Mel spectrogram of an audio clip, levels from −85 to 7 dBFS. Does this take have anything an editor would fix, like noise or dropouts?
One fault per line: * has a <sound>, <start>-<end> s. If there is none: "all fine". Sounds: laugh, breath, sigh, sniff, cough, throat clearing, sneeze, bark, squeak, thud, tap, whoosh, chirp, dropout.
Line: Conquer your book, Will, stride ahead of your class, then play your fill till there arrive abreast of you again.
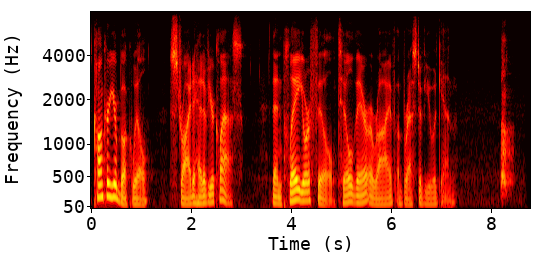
* has a bark, 8.2-8.5 s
